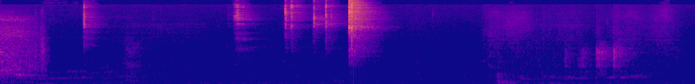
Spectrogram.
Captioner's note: tool clicking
